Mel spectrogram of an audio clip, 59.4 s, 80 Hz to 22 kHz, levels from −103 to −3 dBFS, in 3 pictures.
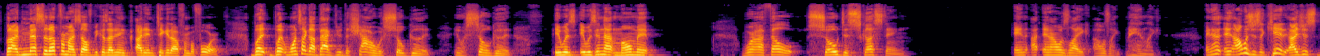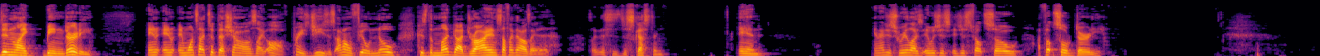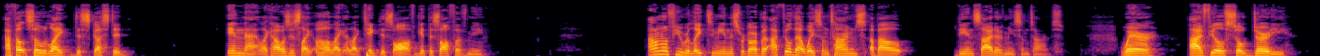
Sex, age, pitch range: male, 20-39, 135-185 Hz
